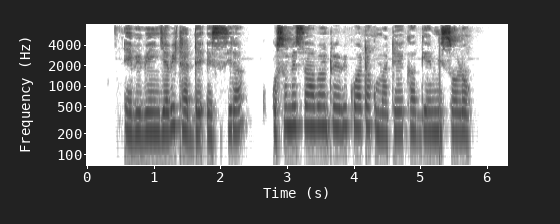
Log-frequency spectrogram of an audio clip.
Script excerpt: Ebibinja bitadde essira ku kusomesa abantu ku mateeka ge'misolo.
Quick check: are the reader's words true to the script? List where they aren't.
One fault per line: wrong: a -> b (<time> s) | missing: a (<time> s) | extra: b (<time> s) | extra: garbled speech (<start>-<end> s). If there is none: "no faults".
extra: ebikwata (3.8 s)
